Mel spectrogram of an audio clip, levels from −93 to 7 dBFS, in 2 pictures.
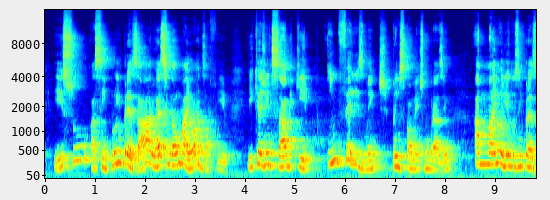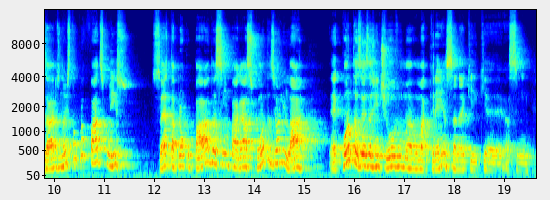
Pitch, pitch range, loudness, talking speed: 185 Hz, 145-215 Hz, -21 LUFS, 165 wpm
